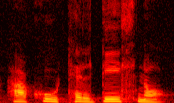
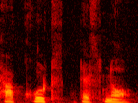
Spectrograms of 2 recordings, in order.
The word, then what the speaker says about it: Hakot Del No: When I first trying to learn how to say it, I said Hakot Del Dis No, like an English speaking native guy, I guess. But it's Hakot Del No.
